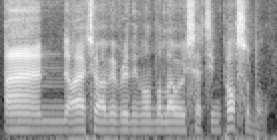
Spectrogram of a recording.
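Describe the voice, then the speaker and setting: A man's voice: fairly high pitch, monotone, quick pace, bright, forceful tone, clean tone, no echo. A young man with a lisp and whistling s sounds, giving casual, rambling, self-deprecating game commentary. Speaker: gaming video maker.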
